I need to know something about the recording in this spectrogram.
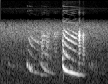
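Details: Male túngara frog of Central and South America giving its mating call, a love song that charms females but can draw frog-eating fringe-lipped bats; repeated downward-sweeping whine notes, the last louder and longer with brief chuck-like overtones.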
